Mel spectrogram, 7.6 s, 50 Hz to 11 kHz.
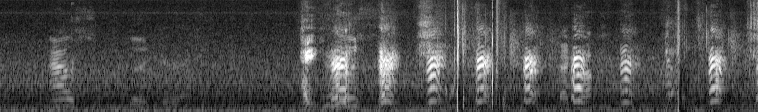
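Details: A working Doberman, Zita, barks hard during protection training on November 24th, 2009: after quieter opening calls, a rapid string of about a dozen forceful barks runs on, punctuated by several sharp whip-like cracks.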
